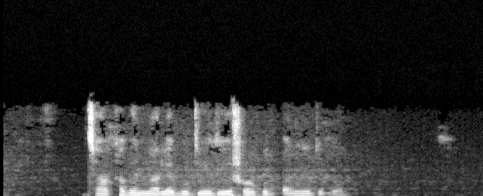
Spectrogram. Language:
Bangla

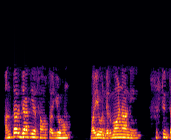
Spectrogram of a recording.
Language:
Telugu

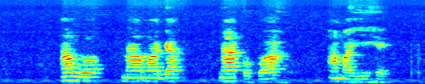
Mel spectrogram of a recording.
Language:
Igbo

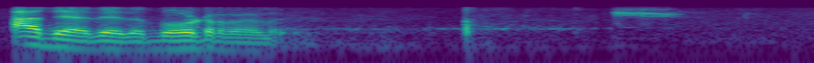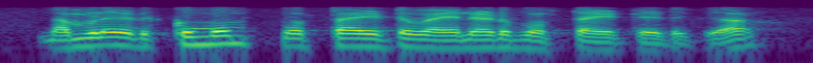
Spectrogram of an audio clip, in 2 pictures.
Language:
Malayalam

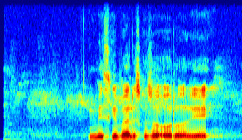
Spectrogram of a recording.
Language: Somali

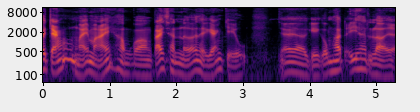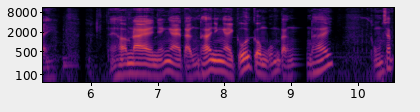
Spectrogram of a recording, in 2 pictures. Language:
Vietnamese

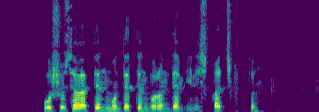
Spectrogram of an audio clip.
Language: Uyghur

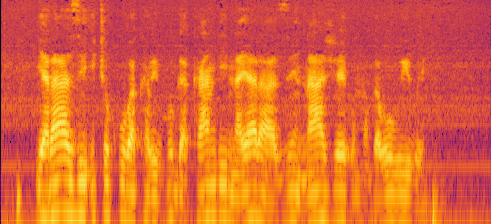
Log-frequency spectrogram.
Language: Kinyarwanda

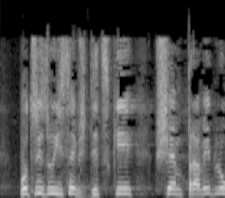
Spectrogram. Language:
Czech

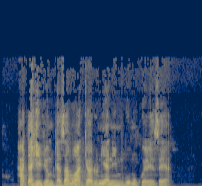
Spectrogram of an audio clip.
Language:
Swahili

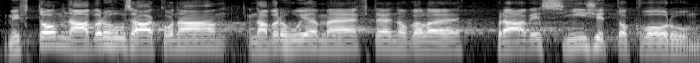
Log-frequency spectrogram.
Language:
Czech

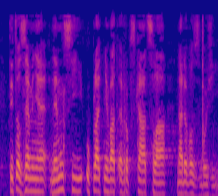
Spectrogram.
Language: Czech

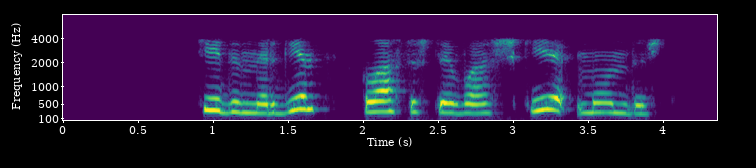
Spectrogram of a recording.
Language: Mari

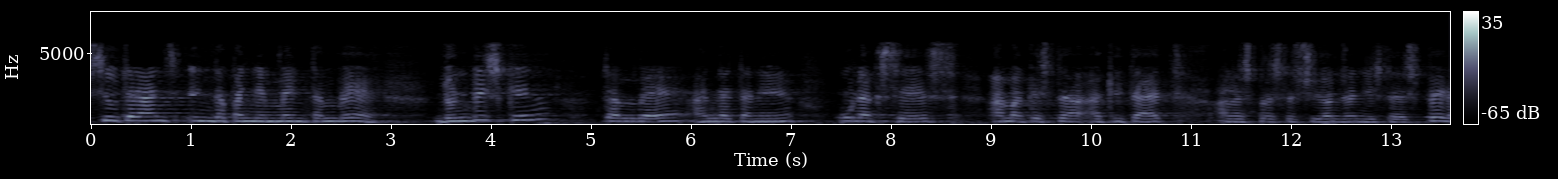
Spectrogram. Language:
Catalan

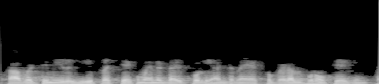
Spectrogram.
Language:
Telugu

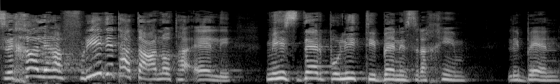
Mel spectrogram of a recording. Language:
Hebrew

